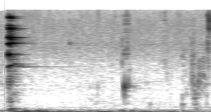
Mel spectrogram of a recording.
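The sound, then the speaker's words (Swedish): A single bright clink of glass in a faked toast rings out near the start, its clear tone lingering briefly before fading into quiet, with a few soft handling taps afterward and no voices. “Nu avslöjade du min fejkskål. Jag hade ja. tänkt så här låtsas att det var vi ja, som skålade Men ja, vi, vi har...”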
